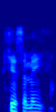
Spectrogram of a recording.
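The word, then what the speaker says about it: Kissimmee: and all that wood KMI long that's how the locals say it is how the local said or kiss me kiss me I anybody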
